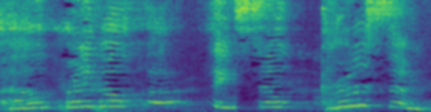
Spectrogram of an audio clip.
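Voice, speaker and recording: At a very slow pace, a put-on character voice with an extremely high pitch sounds over clear background noise. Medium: read story. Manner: soft, hesitant.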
